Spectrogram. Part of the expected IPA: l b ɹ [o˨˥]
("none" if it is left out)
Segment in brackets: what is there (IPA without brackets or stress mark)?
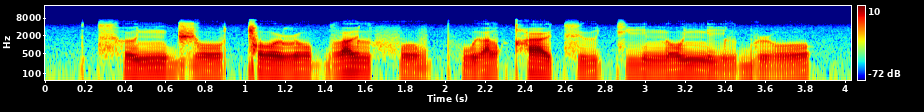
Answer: o˨˥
